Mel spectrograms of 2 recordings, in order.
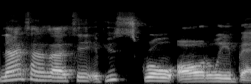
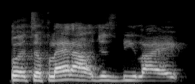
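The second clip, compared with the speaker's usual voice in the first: ordinary talk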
